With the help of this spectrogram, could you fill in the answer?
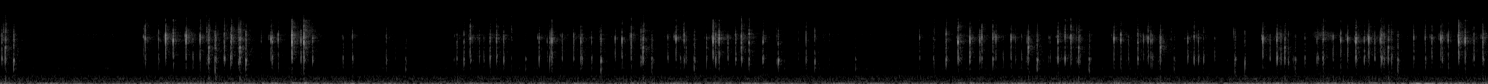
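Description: A $250 custom compact 65% mechanical keyboard with Gateron Milky Yellow switches and red and pink plastic keycaps, resting on an anime desk mat, is typed on rapidly with the fingertips of both hands. Dense bursts of short, bright clacking keystrokes centered around 2.8 kHz stop almost instantly. Brief pauses near 4 and 8.5 seconds interrupt the otherwise steady typing.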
